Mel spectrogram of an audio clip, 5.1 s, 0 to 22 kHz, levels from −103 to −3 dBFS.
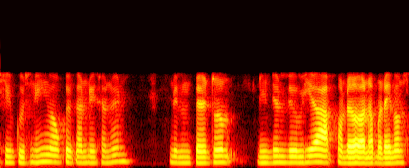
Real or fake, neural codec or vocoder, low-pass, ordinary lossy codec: fake; autoencoder, 22.05 kHz, a latent of 192 numbers a frame, VITS, trained on one speaker; 3.6 kHz; none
